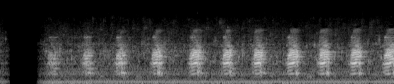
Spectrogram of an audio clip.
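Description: A White's tree frog gives a steady series of hoarse, honking croaks, about three each second.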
